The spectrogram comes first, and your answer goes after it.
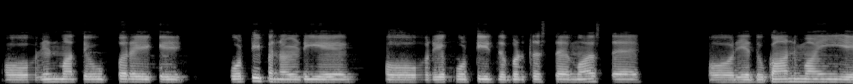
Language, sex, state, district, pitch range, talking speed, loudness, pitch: Marwari, male, Rajasthan, Nagaur, 115-125 Hz, 140 wpm, -20 LUFS, 120 Hz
